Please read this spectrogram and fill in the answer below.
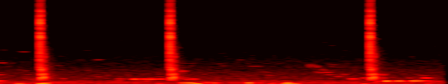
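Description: Three faint, sharp clicks: one about a quarter second in, one near the one-second mark and one near the end, with near quiet between them.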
